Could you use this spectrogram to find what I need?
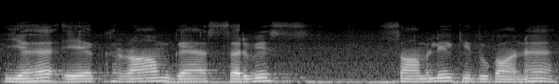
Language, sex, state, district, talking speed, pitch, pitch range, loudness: Hindi, male, Uttar Pradesh, Shamli, 95 wpm, 135 Hz, 125-140 Hz, -15 LUFS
